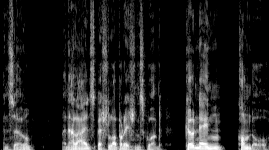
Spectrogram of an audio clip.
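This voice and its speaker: Deep, dramatic male narrator. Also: very animated, unhurried, vocal fry, husky. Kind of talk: dramatic scripted narration for a war game cutscene.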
